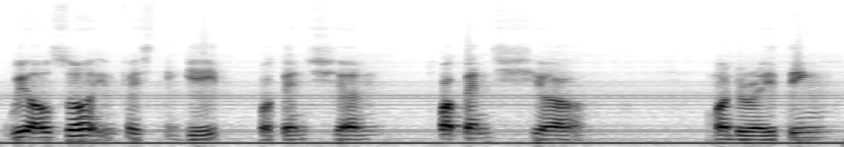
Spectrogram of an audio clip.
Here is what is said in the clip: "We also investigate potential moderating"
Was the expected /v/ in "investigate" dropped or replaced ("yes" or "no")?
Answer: yes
